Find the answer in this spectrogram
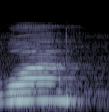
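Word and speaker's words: は: chúng ta trợ từ hoa đúng khó viết là hay nên đọc là hoa là trợ từ của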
